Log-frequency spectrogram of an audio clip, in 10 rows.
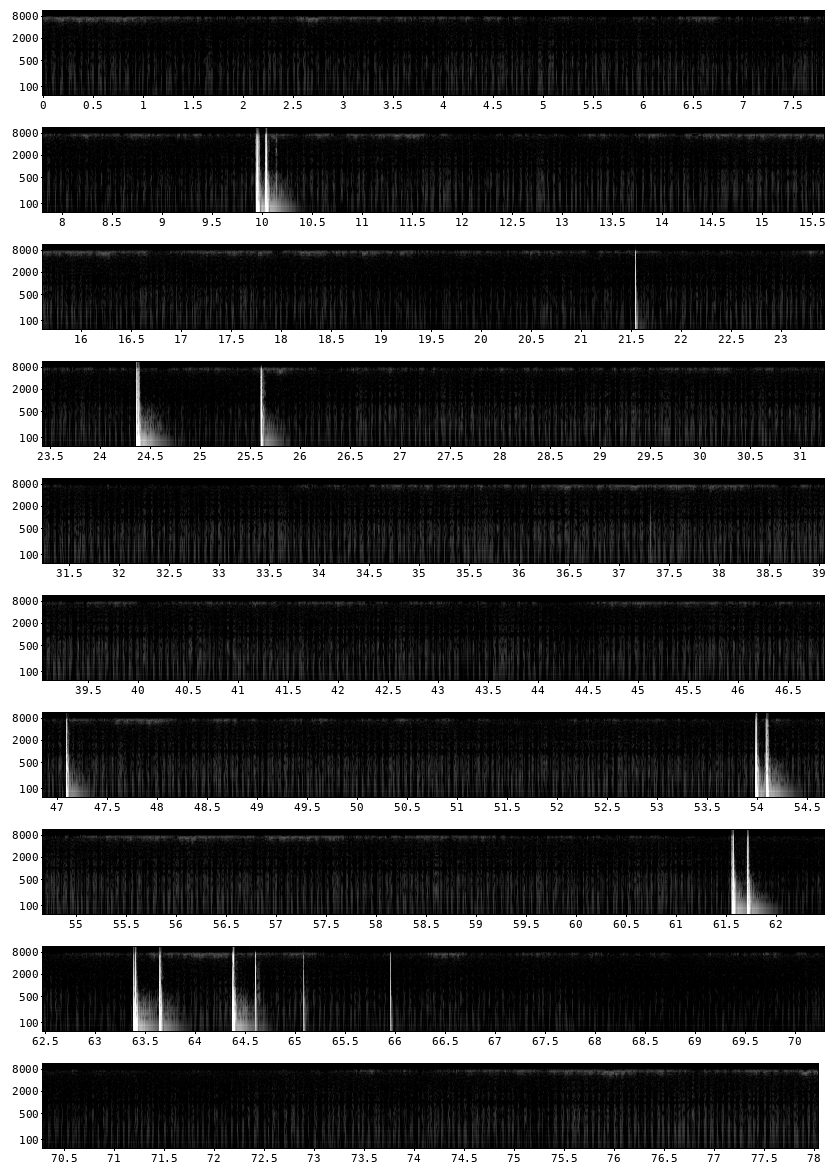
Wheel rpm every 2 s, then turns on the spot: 220, 230, 230, 230, 230, 230, 230, 230, 230, 230, 230, 220, 230, 230, 230, 230, 240, 230, 230, 230, 180, 130, 100, 200, 230, 230, 220, 220, 190, 190, 220, 230, 230, 230, 230, 230, 230, 230, 230.
none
